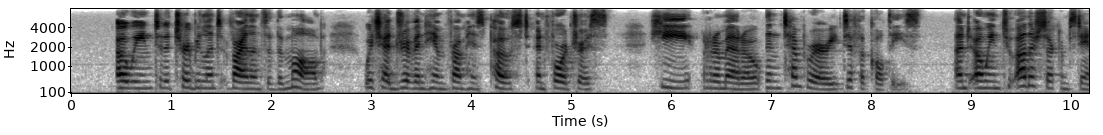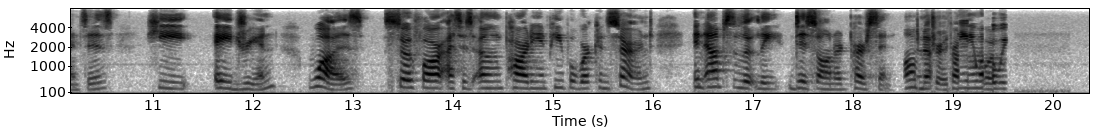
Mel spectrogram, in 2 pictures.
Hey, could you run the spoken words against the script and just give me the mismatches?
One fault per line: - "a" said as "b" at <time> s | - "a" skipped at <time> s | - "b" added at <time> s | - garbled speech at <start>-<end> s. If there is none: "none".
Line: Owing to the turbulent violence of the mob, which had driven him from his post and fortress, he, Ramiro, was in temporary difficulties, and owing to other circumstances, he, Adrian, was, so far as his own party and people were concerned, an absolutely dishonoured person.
- "was" skipped at 7.0 s
- garbled speech at 18.5-19.5 s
